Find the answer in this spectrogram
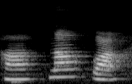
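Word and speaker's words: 花: So for odakagata, you do go up like low, high, and then when the particle comes, you pronounce the particle with a low pitch.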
